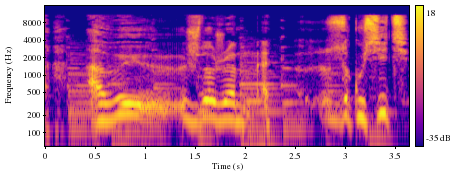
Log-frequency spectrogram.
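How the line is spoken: Forced out while chewing. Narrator (Russian): Прожевав кусок икры, Степа выдавил из себя слова

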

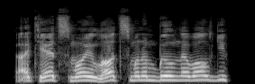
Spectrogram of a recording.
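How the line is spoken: Sharp shout. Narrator (Russian): крикнула, резкий крик этот

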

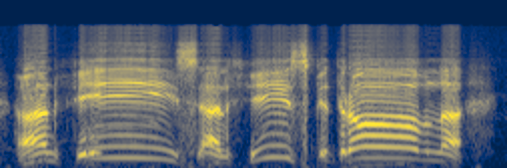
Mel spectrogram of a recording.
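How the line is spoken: Group yelling. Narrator (Russian): Все заорали

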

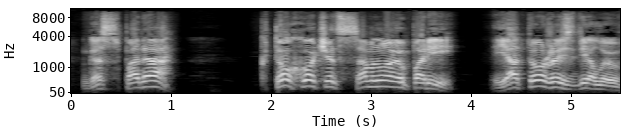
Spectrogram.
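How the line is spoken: Sudden shout. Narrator (Russian): вдруг крикнул он

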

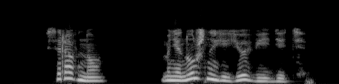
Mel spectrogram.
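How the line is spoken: Calm. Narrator (Russian): спокойно сказал Ганин

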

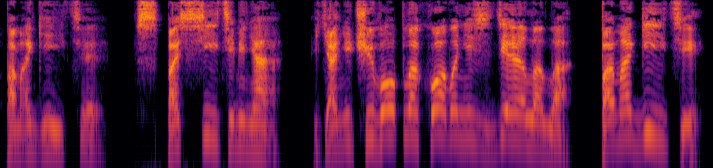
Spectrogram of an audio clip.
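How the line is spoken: Screaming. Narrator (Russian): она закричала

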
